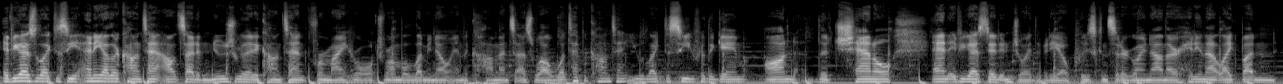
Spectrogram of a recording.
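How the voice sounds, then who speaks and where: A man's voice: lowish voice, little pitch movement, fast, fairly bright tone. A man giving casual gaming news commentary as a YouTuber, talking in an informal, speculative, rambling way. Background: background music.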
